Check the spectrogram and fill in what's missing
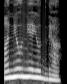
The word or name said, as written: ಅನ್ಯೋನ್ಯಯುದ್ಧ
